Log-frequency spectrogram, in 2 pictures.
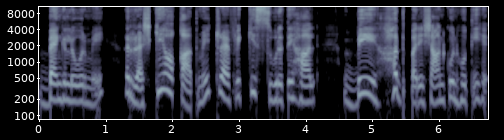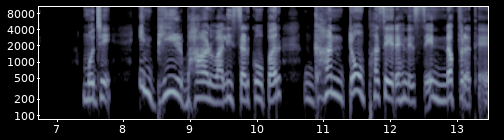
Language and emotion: Urdu, disgusted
